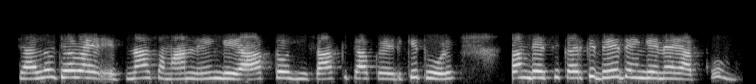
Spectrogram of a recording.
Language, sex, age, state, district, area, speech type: Hindi, female, 30-45, Uttar Pradesh, Prayagraj, urban, conversation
